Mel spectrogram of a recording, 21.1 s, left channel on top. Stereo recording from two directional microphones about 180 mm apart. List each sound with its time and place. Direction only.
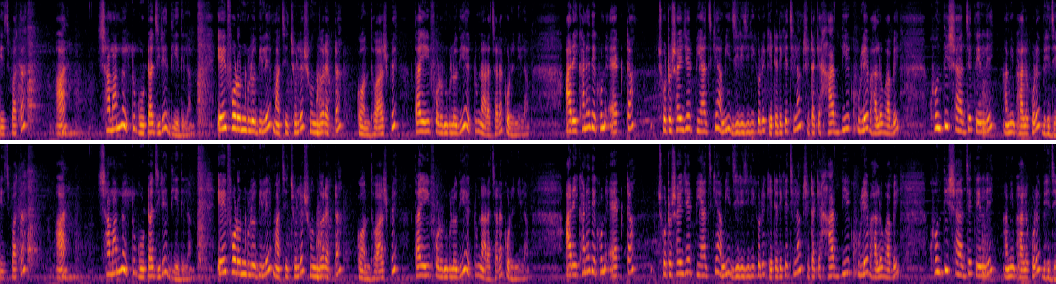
0.0 s a woman's voice: 20° left (ahead or behind)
